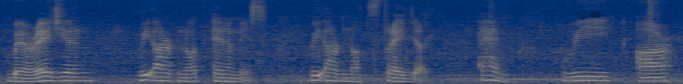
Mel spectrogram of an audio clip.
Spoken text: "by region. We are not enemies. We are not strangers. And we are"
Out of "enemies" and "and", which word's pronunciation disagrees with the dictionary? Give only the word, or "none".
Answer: enemies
